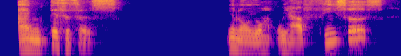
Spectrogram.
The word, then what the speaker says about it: antithesis: This is how we pronounce it, antithesis.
